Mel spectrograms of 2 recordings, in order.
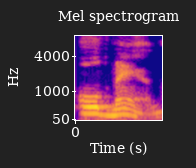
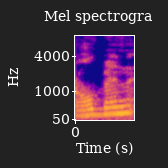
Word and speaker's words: Oldman: at the beginning too, because it's written like Ann Oldman, but every time they call her Oldman, and like several characters like constantly try to say Oldman, but she always corrects them, says it's pronounced Old Man.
